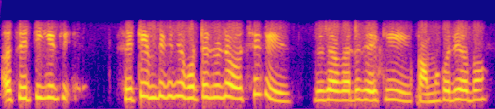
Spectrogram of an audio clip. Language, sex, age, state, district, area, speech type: Odia, female, 30-45, Odisha, Sambalpur, rural, conversation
